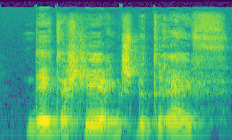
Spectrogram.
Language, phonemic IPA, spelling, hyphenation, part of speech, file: Dutch, /deː.tɑˈʃeː.rɪŋs.bəˌdrɛi̯f/, detacheringsbedrijf, de‧ta‧che‧rings‧be‧drijf, noun, Nl-detacheringsbedrijf.ogg
- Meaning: a contracting company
